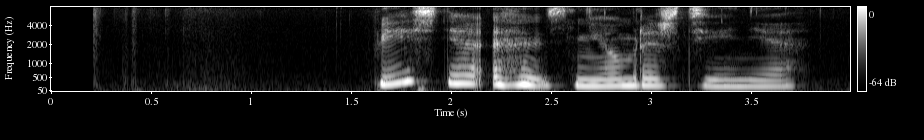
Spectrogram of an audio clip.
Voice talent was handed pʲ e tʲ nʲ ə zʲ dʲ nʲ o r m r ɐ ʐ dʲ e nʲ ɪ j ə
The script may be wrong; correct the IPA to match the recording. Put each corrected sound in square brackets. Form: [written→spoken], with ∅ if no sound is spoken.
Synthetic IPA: pʲ e [tʲ→sʲ] nʲ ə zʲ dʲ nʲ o [r→∅] m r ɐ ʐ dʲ e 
